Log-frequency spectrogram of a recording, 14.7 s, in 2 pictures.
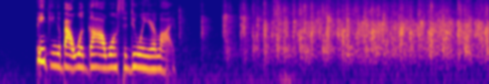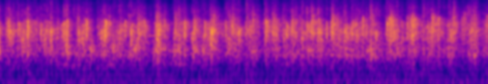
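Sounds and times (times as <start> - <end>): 
speech: 0.6 - 2.8
audience clapping: 3.0 - 14.6.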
